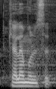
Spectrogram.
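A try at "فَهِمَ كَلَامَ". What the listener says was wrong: Di cetakan saya setelah lam itu ada alif. Ada. Kenapa tidak panjang? Fahima kalam. Sisa sekarang harokat akhir. Ini panjang pendeknya saja tidak diperhatikan.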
